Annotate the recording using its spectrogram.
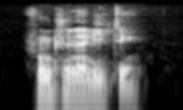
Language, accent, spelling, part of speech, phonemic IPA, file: French, France, fonctionnalité, noun, /fɔ̃k.sjɔ.na.li.te/, LL-Q150 (fra)-fonctionnalité.wav
- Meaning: functionality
